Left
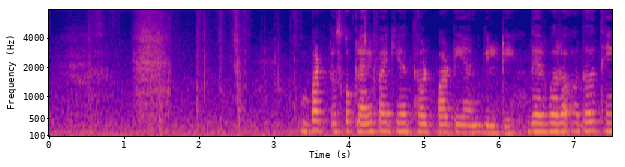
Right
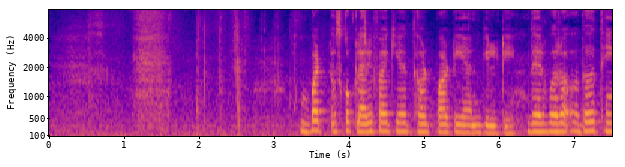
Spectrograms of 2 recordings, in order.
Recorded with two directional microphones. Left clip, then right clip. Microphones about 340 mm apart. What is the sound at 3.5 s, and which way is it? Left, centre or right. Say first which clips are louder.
A woman's voice: right 7 dB; centre.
